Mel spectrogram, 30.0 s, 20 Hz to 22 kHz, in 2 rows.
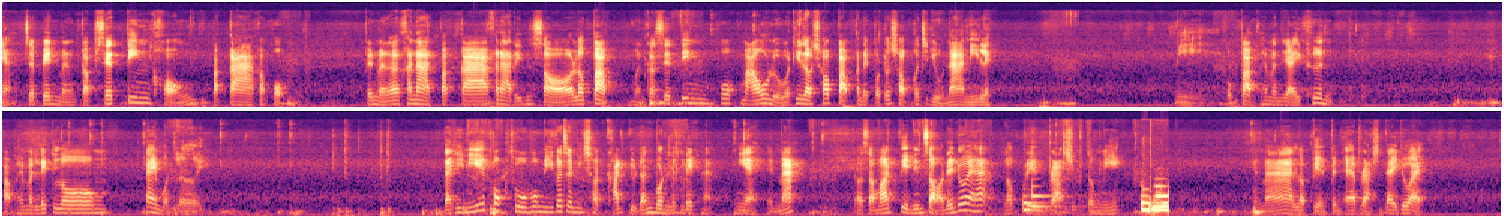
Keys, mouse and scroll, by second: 3.1 click, 4.0 ctrl+z, 4.3 click, 4.9 ctrl+z, 7.3-8.4 ctrl+alt+drag, 8.8 click, 11.3 click, 13.1-14.3 drag, 14.5 ctrl+z, 15.7 click, 16.1-17.5 drag, 17.5 ctrl+z, 17.8-20.8 drag, 22.3 click, 24.2-27.8 drag, 27.8 ctrl+z, 28.2-29.9 drag.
